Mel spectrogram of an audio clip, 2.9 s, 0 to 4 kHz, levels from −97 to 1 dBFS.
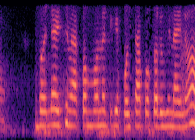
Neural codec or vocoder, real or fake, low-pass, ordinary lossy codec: none; real; 3.6 kHz; AAC, 24 kbps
